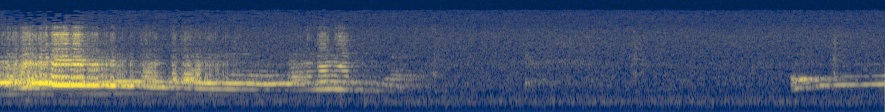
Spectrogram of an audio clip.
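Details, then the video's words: Pet Alaskan Malamute singing with its little four-year-old buddy: a loud howl sliding downward for about two seconds, quiet gap, then a higher sustained tone starting near the end over a low background hum. "Malamute loves to sing with his little buddy."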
